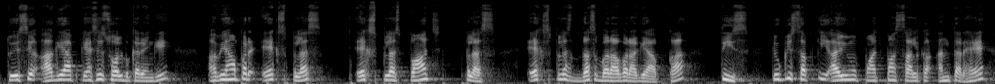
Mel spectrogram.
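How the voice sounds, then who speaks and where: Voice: mid-range voice, a little mellow. Step-by-step math teacher from central India. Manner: asks questions then answers them, step by step. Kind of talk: exam-prep lesson solving past paper questions.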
